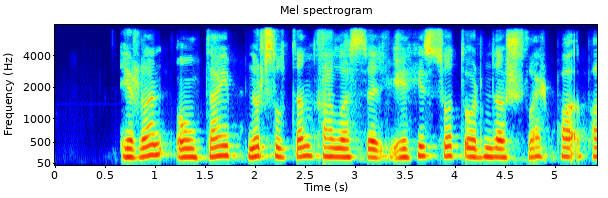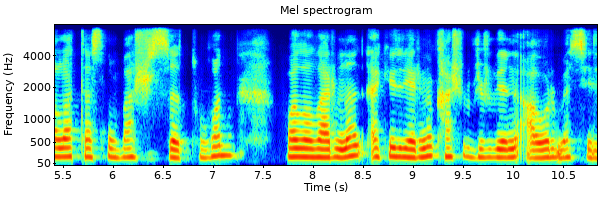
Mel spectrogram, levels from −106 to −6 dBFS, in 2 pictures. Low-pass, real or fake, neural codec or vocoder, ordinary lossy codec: 7.2 kHz; fake; codec, 16 kHz, 2 kbps, X-Codec, HuBERT features, trained on LibriSpeech; none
